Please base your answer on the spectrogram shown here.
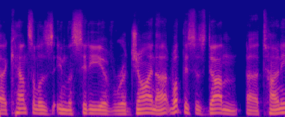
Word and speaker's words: Regina: In this case, councillors in the city of Regina, what this has done, Tony, has confirmed for me the correct way to say the name of that city.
